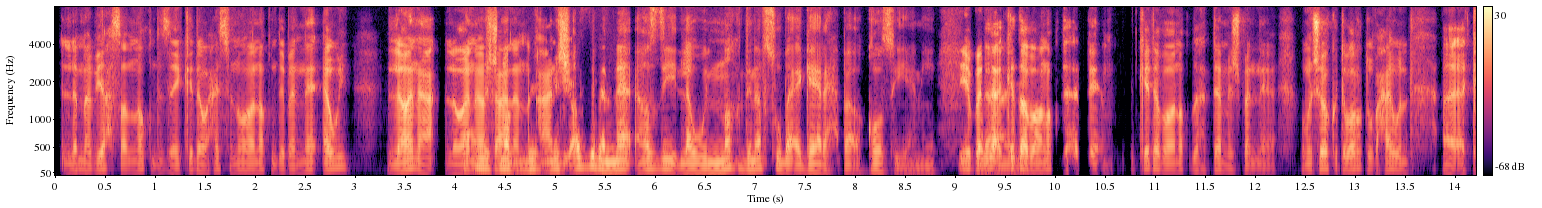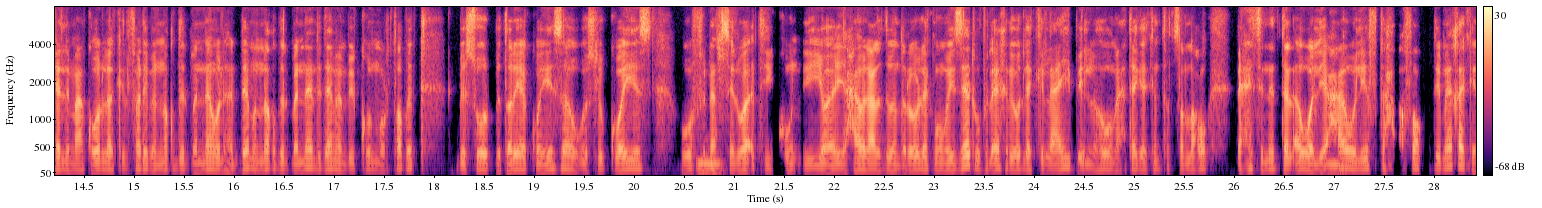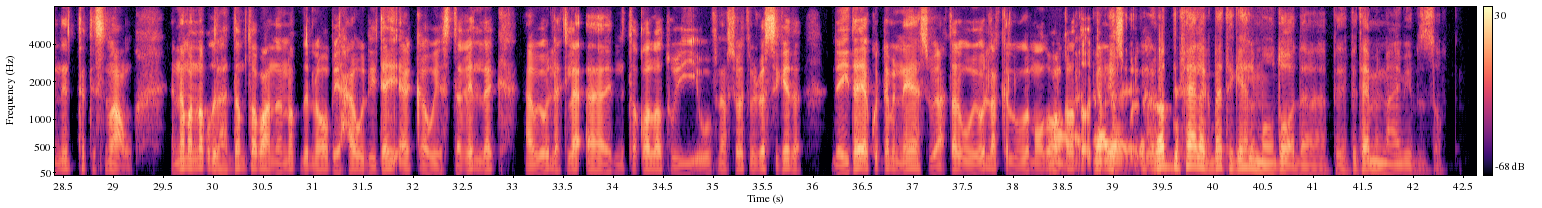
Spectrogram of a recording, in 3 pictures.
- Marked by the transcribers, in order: tapping
- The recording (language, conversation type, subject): Arabic, podcast, إزاي بتتعامل مع النقد اللي بيقتل الحماس؟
